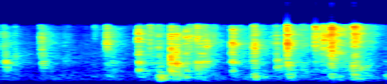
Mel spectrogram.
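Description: Rapid typing on a computer keyboard while opening a website: many crisp plastic keystrokes in a quick, irregular rhythm, with short bursts and brief pauses, clear and alone.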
